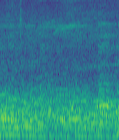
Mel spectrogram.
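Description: Animated Santa Claus figure with a saxophone playing a recorded tune, with a murmur of voices underneath.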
